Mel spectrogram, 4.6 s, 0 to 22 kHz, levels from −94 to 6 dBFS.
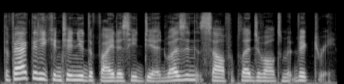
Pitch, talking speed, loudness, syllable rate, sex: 190 Hz, 235 wpm, -18 LUFS, 6.2 syllables/s, female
